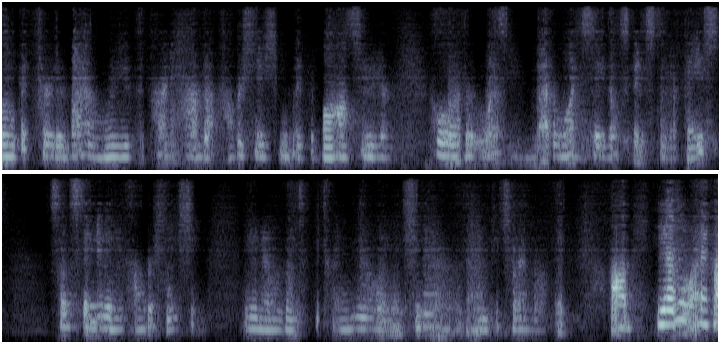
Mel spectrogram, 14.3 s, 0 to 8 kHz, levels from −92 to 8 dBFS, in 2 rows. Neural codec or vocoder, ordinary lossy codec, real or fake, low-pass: codec, 44.1 kHz, 0.9 kbps, DAC; AAC, 32 kbps; fake; 7.2 kHz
